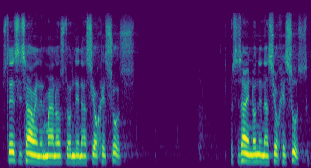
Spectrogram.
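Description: A pastor with a high voice preaches with dramatic emphasis. His words ring out in a church hall that has a long reverb. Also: steady tone, a little slow. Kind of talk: sermon.

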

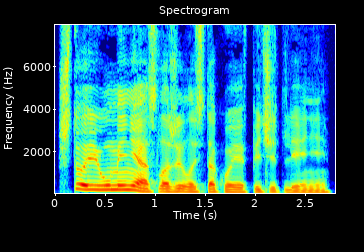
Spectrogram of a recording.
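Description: A man voicing a bold, swaggering warrior woman in an audiobook, slow and mocking. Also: fairly low pitch, huge pitch swings, darkish tone, clear, resonant tone, no echo, clean studio sound. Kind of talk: audiobook character voice.

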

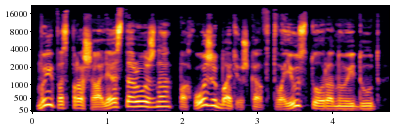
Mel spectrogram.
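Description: A man's voice: medium pitch, huge pitch swings, normal speed, mellow, no echo, clean studio sound. A man reading an audiobook who voices a burly, deferential merchant speaking in old-fashioned, humble phrases. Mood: respectful. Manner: bowing, old-fashioned and respectful.

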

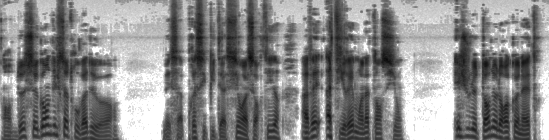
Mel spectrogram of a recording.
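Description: Narrating a scripted audiobook, a man keeps a steady, measured storytelling style in a medium-pitched voice. The audio is dry and studio-clean.

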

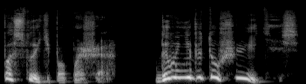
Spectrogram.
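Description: Мужчина озвучивает хитрого молодого сыщика, который говорит спокойно и насмешливо. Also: male voice, very high voice, dry recording, clean studio sound, voice pushed up, heavily acted. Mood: calm. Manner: calm, mocking, drawn-out. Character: sly calm young male detective.

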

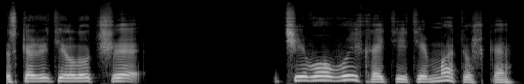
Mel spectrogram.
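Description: A man's voice: on the high side, animated, slow, darkish tone, clear, resonant tone, dry recording, studio quality, pitched above the performer's own voice. A man voicing a sulky, evasive young royal duke who talks in a petulant way.

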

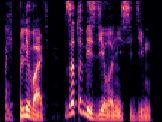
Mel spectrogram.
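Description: A man voicing a cheerful, energetic young male paramedic trainee who talks briskly and teases his friend. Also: low-pitched, dry recording, clean studio sound, full character voice. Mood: upbeat. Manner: brisk, upbeat and teasing.

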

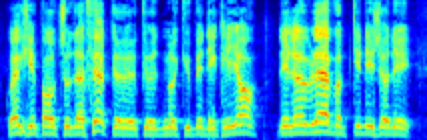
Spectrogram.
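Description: A man voicing a rude, surly hotel chambermaid who yells insolently in a radio comedy. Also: steady tone, brisk, lightly acted. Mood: angry. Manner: shrill, yelling, insolent. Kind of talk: 1950s radio comedy acting.

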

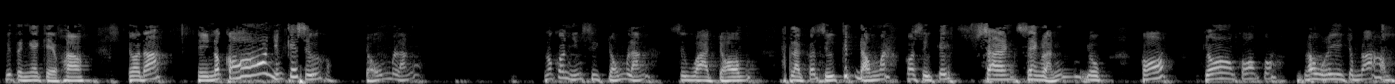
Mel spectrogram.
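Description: A woman's voice: a little high, expressive, unhurried, husky, muffled recording. A Buddhist nun giving a dharma talk, often checking that her listeners follow and repeating her points.

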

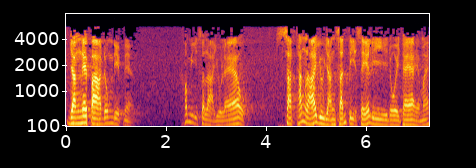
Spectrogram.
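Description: A man's voice: a little high, animated, moderate pace, slight background noise. A man giving a dharma talk to retreat participants, preaching conversationally with frequent tag questions. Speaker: dharma teacher. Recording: dull lo-fi sound in a long-reverb hall.

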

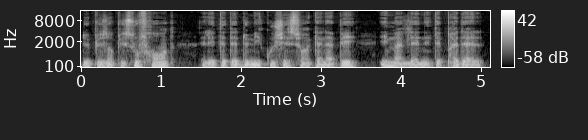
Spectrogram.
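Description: A man reading a classic novel aloud in a steady, measured audiobook narration. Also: on the low side, husky.

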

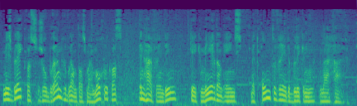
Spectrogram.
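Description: A man narrating a radio drama in a lively storytelling manner. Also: fairly low pitch, normal speed, soft background music.

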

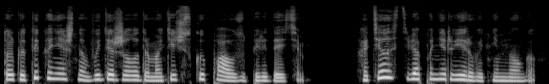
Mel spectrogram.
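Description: A woman reading a stubborn, sharp-tongued wife. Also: medium pitch, fast, no echo, clean studio sound, close to an everyday voice. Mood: ironic stubborn. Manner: ironic, sulky, sharp. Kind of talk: audiobook character reading.

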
